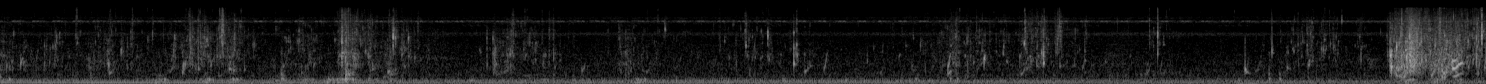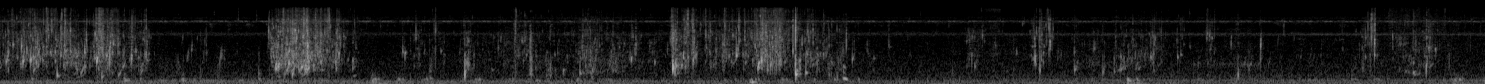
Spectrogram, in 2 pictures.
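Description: Hands groping through shallow muddy water for fish, sloshing and splashing, with several louder splashes about halfway through and again a few seconds later.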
